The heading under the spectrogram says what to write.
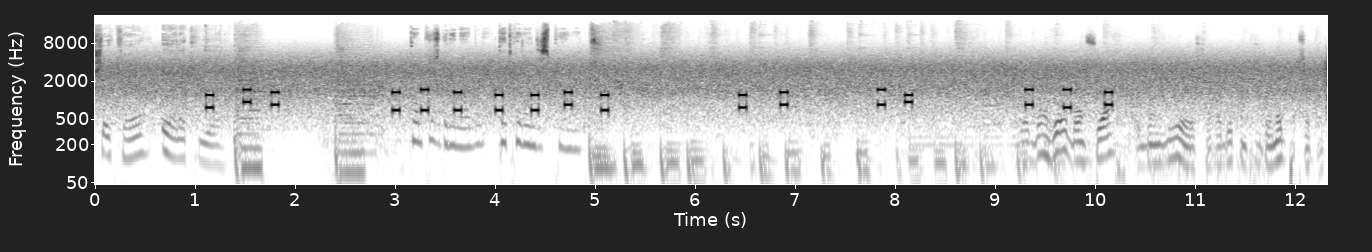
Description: DTMF, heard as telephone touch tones, dialled by hand, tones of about 80 ms, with radio hiss and a squelch burst at the end. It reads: 4#8 2321181 48 9* 968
